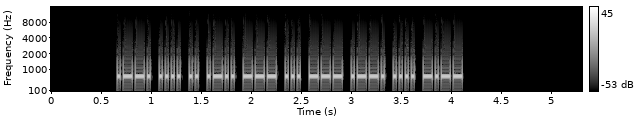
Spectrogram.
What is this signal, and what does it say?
Morse code, heard as a keyed tone, about 40 wpm, 700 Hz. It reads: PHILOSOPHY
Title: Top 751-1000 Words 40wpm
